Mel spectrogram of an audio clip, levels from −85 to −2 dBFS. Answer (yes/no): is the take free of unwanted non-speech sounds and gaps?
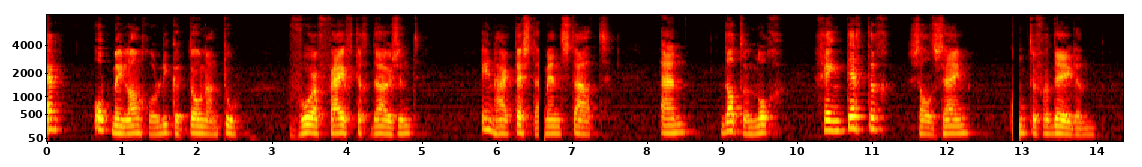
no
